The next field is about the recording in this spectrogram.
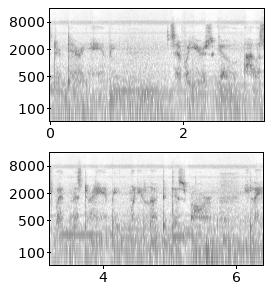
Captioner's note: whispering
